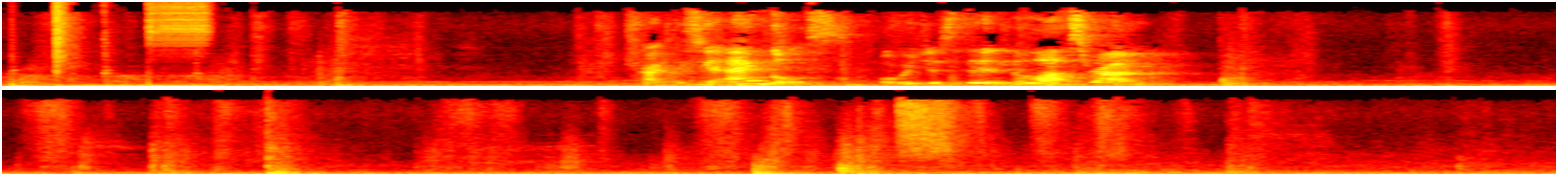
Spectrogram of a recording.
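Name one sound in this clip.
Bare feet thud and shuffle on a padded mat.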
